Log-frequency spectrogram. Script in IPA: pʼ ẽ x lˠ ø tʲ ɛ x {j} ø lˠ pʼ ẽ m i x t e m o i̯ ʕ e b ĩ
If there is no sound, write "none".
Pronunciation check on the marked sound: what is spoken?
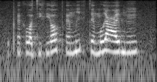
j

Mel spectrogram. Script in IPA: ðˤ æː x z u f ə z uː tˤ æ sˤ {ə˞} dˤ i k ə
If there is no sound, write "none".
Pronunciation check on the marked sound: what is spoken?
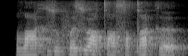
ə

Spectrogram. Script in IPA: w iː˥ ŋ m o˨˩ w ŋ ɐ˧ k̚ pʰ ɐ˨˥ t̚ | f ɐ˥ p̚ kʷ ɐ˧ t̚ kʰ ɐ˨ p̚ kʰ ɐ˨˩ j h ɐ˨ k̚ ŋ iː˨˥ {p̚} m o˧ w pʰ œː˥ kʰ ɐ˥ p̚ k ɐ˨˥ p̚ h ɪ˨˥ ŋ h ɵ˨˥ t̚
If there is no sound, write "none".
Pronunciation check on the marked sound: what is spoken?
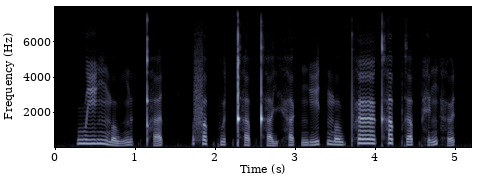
t̚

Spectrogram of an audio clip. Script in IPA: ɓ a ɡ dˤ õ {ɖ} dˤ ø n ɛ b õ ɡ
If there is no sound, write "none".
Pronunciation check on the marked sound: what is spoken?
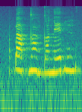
ɡ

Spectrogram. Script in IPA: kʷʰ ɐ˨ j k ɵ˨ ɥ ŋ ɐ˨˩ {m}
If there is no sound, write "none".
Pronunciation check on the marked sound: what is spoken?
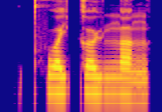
ŋ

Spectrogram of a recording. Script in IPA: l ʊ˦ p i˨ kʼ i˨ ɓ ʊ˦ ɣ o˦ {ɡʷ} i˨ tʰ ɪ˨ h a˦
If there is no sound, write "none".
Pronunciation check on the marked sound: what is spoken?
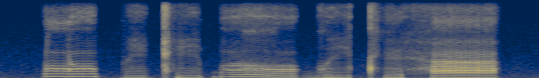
ɡʷ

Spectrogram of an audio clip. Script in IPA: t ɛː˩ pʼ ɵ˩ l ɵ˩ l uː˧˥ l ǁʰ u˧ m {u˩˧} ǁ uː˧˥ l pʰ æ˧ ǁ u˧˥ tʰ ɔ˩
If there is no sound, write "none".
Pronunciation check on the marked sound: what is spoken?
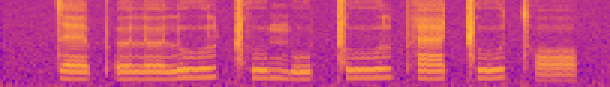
u˩˧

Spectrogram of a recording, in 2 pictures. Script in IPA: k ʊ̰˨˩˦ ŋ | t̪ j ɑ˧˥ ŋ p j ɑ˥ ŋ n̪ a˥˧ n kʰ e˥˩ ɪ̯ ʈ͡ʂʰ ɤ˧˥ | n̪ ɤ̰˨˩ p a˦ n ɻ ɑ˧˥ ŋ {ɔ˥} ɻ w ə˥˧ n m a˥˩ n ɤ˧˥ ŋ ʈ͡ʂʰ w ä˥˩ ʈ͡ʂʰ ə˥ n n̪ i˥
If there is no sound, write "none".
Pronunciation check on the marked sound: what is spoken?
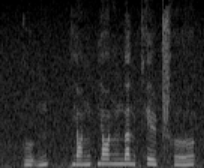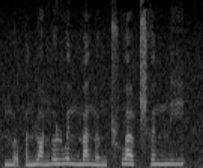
ɤ˥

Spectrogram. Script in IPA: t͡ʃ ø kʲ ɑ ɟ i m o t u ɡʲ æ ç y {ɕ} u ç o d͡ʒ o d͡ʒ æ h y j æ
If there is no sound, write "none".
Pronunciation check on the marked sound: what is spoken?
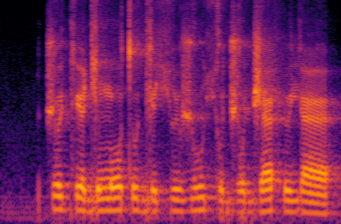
ʒ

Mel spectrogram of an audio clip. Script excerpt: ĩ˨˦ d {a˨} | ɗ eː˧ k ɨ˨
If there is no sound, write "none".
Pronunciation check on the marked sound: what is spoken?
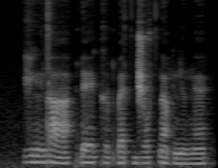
aː˨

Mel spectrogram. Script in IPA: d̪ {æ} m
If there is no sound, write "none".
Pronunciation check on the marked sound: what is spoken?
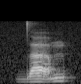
a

